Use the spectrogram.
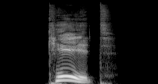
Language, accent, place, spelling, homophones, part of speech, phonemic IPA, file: German, Germany, Berlin, Kilt, killt, noun, /kɪlt/, De-Kilt.ogg
- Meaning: kilt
